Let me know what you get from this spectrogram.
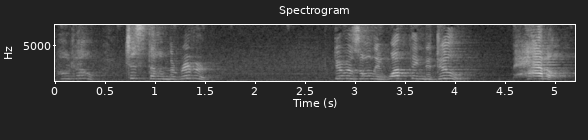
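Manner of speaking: rising panic, climaxing on "paddle"; alarmed excitement. A narrator's reading. Storyteller telling children the bears near a waterfall, in high, fast alarm.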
